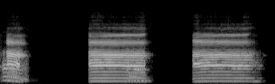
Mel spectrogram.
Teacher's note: kebanyakan orang salah mengucapkan huruf hamzah ini, dia langsung keluar dari tenggorokan atau keluar dari rongganya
